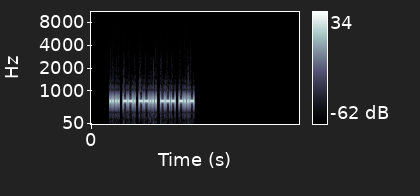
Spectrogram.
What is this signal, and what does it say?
Morse code, heard as a keyed tone, about 46 wpm, 700 Hz. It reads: HG7OX
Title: DXCC-100 Call Signs - 5 Characters - Repeated 2x - 45wpm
